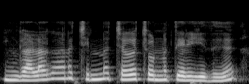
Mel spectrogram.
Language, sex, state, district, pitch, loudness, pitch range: Tamil, female, Tamil Nadu, Nilgiris, 220 Hz, -14 LUFS, 195-235 Hz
